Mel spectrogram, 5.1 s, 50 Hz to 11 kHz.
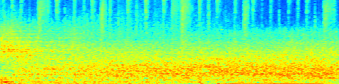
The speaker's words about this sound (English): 3 different types of solid fuel rocket are designed to fire at the first hint of a malfunction in the launcher. 1, ignition.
